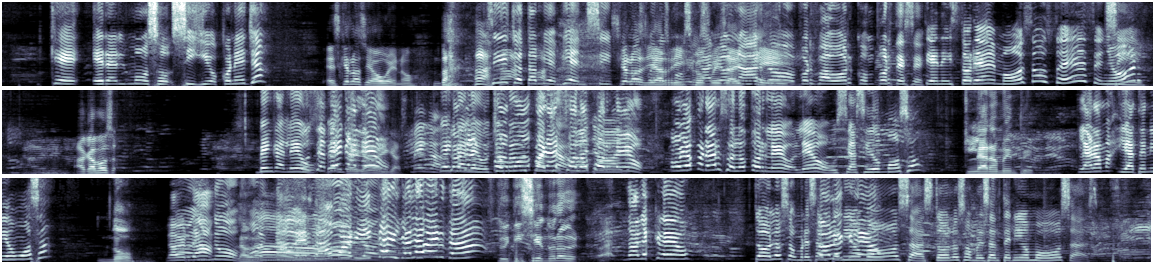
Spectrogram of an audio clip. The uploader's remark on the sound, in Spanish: Parte del podcast grabado en vivo el 19 de julio en Bogotá Colombia.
